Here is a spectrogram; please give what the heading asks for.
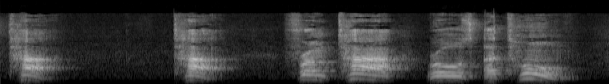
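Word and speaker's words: Ptah: waters of none rolls top or some will say pitaya but you know the P is silent like you know pneumonia you know we don't say cut pneumonia it's top top from top roles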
